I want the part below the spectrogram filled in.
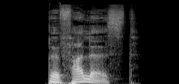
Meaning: second-person singular subjunctive I of befallen
- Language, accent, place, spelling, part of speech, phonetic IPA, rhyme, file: German, Germany, Berlin, befallest, verb, [bəˈfaləst], -aləst, De-befallest.ogg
